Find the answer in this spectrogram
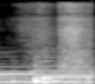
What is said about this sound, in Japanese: あのもしねちょっとさーみたいな、ね、ちょっと音が入ってると思うんですけどそれはえっ、ー、とね 空気清浄機ですはい空気清浄機が一応あのー、まあ、ついてるんでちょっとその音がね入ってるだと思います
